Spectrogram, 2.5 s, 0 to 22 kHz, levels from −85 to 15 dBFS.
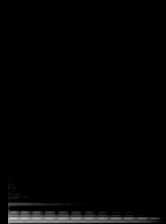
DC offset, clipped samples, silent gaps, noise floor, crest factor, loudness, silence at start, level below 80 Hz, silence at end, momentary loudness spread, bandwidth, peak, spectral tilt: under 0.1%; under 0.1%; none; -54 dBFS; 16 dB; -21 LUFS; 0.15 s; -80 dBFS; 0.7 s; 22 LU; 2.1 kHz; -6 dBFS; -11 dB/octave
